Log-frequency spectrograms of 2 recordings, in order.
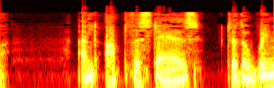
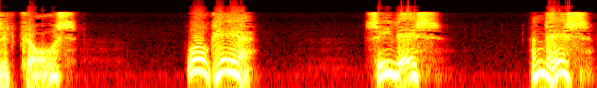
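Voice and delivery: an anxious ship's engineer; frightened engineer; 11 semitones higher than usual. Acted. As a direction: engineer pointing out damage over the noise.

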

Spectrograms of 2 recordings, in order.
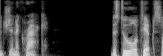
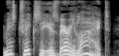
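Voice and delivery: lightly voiced, higher-pitched office manager; placating manager; 8 semitones higher than usual. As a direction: mildly placate him in a tenor. Manager placating injured Ignatius.

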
